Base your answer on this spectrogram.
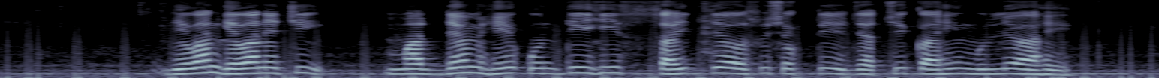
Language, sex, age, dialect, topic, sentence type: Marathi, male, 25-30, Varhadi, banking, statement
